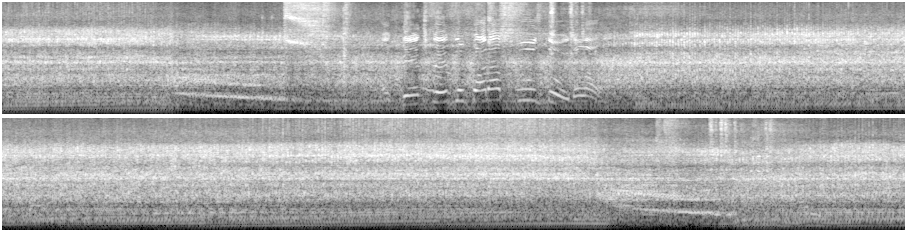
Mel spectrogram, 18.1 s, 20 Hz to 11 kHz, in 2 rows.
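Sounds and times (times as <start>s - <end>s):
truck engine brake rasp: 0.0s - 7.1s, 10.7s - 18.0s.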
